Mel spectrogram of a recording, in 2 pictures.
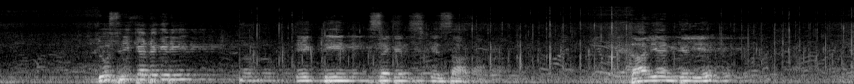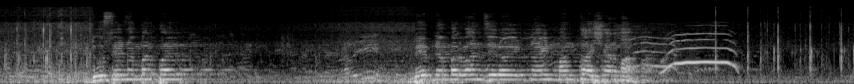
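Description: A man announces loudly through a loudspeaker outdoors.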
